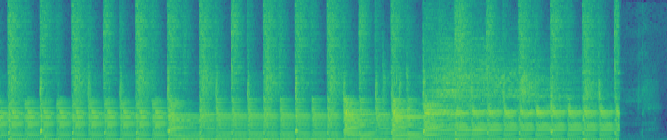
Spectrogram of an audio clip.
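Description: Distorted electric guitar part playing a steady, dense riff of repeated chords and picked notes, loud and upfront, then cutting off abruptly near the end into near silence.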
